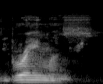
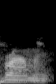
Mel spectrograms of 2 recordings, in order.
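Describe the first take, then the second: First: The first vowel sounds like 'ay'. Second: The first vowel sounds like 'ah'. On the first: This is how the locals say the name. The speaker calls it right. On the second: This is how outsiders say the name. The speaker calls it wrong.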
